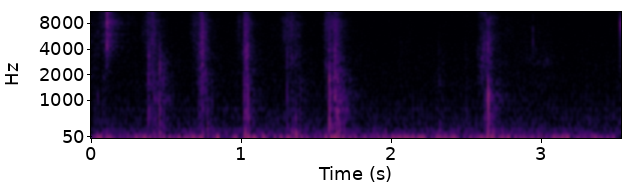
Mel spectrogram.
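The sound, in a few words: shuffling tarot cards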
